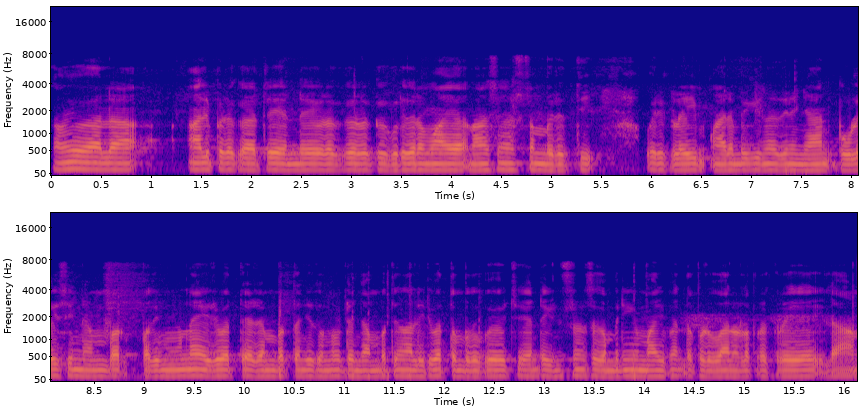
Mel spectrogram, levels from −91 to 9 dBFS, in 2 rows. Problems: low volume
